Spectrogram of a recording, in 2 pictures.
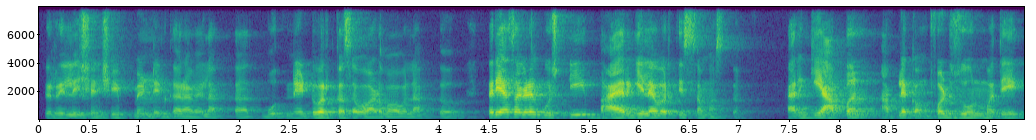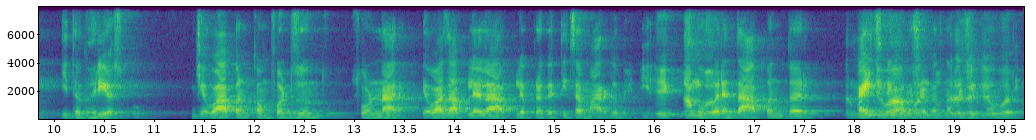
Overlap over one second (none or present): present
